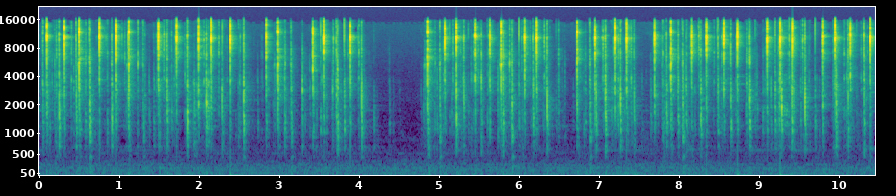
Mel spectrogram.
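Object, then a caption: Plastic typewriter-style mechanical keyboard with round keycaps. Long painted nails and fingertips type on a pink backlit typewriter-style mechanical keyboard with round plastic keycaps and a hollow plastic case. Quick, bright, clicky keystrokes come in bursts over a faint low hum, with a short pause around four to five seconds before the typing resumes.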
